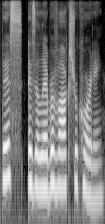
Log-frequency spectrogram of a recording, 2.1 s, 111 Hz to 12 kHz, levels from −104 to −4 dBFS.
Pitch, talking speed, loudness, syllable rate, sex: 235 Hz, 140 wpm, -16 LUFS, 4.6 syllables/s, female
